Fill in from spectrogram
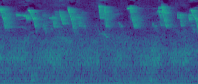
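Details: Saffron finch, 'russo', just out of moult, in a singing duel with a canary recording: high chirping notes in bursts about twice a second, fairly quiet against steady background hiss.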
